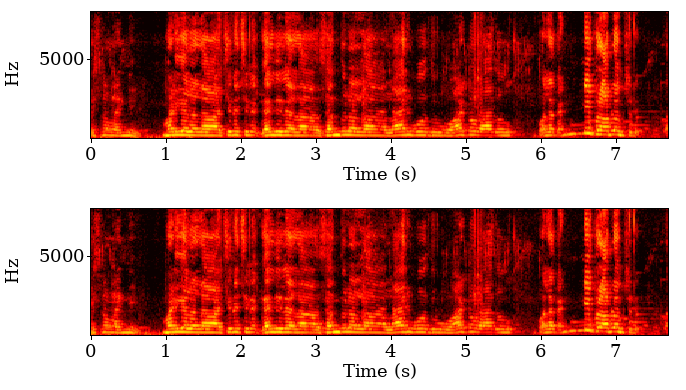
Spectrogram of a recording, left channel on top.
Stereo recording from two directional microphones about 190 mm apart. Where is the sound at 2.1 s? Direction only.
Centre (ahead or behind).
